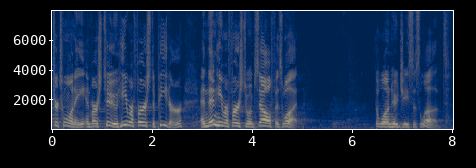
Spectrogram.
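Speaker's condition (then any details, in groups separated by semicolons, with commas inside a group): No condition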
